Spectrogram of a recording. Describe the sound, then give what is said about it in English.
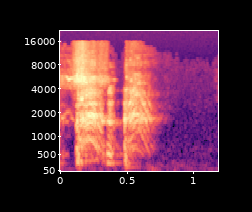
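Two quick, harsh coughs in close succession, fairly loud, with nothing else around them and quiet afterward. “yeah, that's makes you cough just thinking about it.”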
